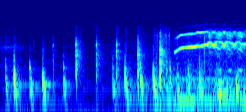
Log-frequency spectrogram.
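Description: A horse gives a loud whinny after a quick run of rhythmic hoofbeats. The high, wavering neigh rings out clearly at the end with no talking.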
